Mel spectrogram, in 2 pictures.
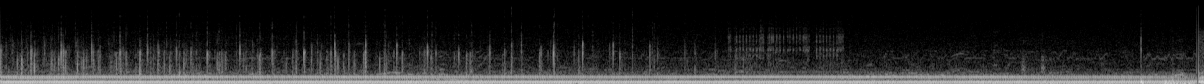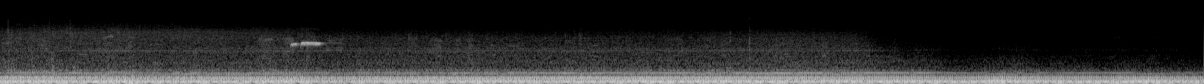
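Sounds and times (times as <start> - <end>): car engines idling: 0.0 - 24.0
short high chirp: 14.9 - 15.4.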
